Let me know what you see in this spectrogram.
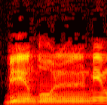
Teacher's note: Masuk beserta dengung dua harakat. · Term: idgham bi gunnah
